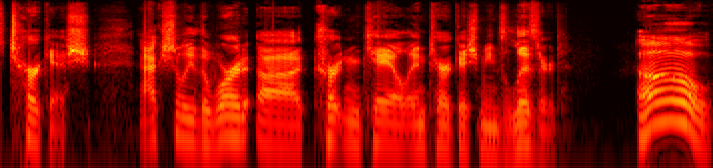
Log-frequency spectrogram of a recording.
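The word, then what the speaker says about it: kertenkele: But like I think I think in Turkish it's Kurtankale. Okay, okay. Is is how you say lizard.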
